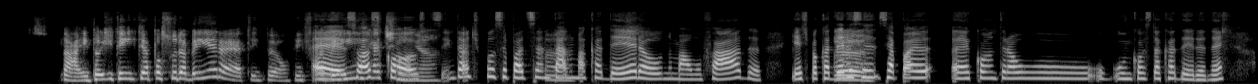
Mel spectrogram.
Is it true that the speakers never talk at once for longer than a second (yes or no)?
no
